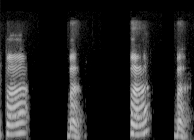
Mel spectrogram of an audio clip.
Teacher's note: Or B, more vibrations are there. Yeah, when we say b, we can feel the vibration quite a lot rather than per. Per, when we say per, actually the sound is produced somewhere in the mouth only, right?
